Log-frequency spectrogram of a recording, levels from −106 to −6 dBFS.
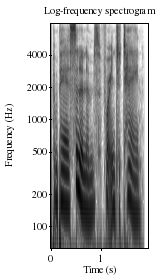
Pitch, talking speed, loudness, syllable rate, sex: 160 Hz, 125 wpm, -17 LUFS, 5.5 syllables/s, female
